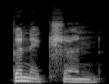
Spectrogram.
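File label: "connection", English; properties of objects new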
